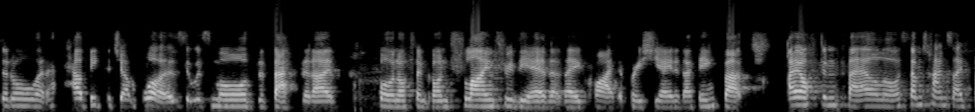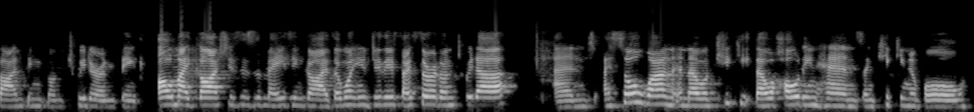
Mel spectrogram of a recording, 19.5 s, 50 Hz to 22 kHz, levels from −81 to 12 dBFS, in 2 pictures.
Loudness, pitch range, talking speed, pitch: -17 LUFS, 195-240 Hz, 235 wpm, 215 Hz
